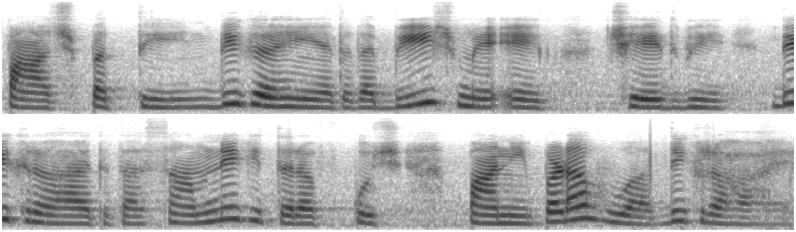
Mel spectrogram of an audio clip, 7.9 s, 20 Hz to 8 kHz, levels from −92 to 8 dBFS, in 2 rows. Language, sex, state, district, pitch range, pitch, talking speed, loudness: Hindi, female, Uttar Pradesh, Jyotiba Phule Nagar, 200-250 Hz, 215 Hz, 150 wpm, -18 LUFS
